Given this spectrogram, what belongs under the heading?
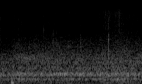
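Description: A steady, close hum of honey bees buzzing together, brief and unbroken.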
